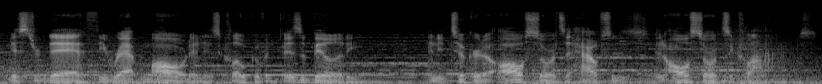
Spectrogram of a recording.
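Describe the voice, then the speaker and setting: A man narrates a radio drama in a low, deep voice. His delivery is folksy and colloquial, like a tall tale being told. Loud music plays behind him. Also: fairly even intonation, measured pace.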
